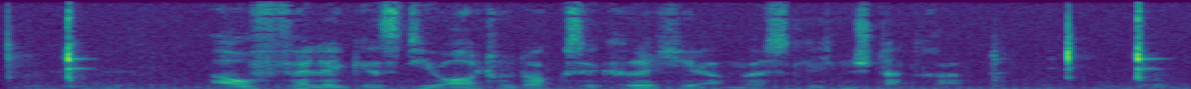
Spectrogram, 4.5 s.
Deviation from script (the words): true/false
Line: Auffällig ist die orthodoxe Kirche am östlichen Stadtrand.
false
